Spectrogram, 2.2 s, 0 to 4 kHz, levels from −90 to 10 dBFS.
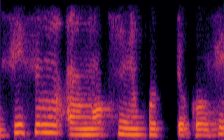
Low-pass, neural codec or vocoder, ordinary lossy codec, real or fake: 3.6 kHz; codec, 44.1 kHz, 2.6 kbps, DAC; Opus, 16 kbps; fake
